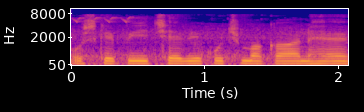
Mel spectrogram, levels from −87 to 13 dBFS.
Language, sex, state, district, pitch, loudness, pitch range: Hindi, male, Uttar Pradesh, Shamli, 145 Hz, -14 LUFS, 140-145 Hz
